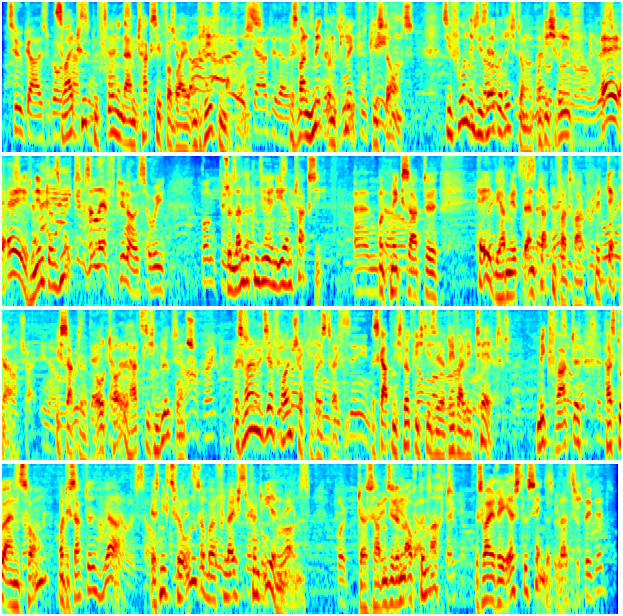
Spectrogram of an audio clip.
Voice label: VoiceOver, maenner; arte

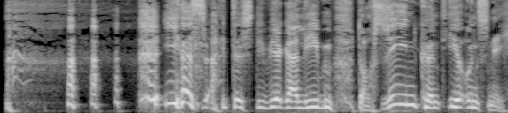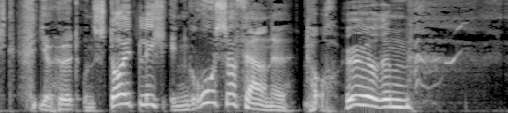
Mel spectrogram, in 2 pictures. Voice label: froehlich, maenner

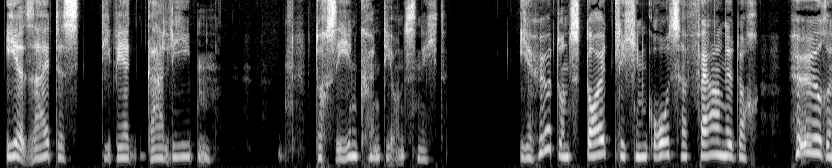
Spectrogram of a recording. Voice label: Gedicht traurig; sprecher; frauen

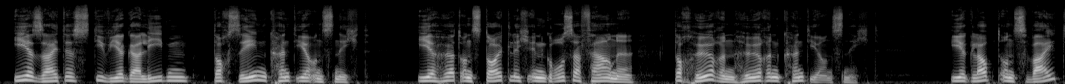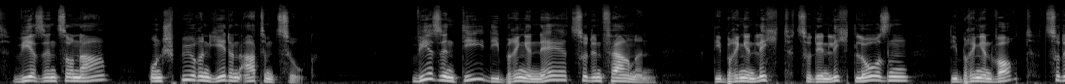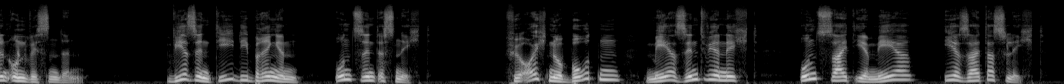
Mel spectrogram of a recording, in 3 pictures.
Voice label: sachlich, maenner

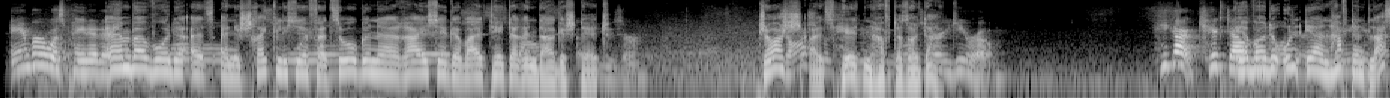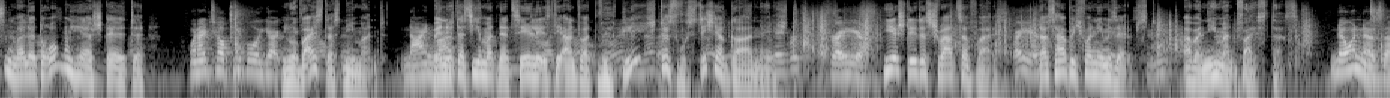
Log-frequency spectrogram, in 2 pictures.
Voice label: Voice Over, frauen; sprecher; Bekenntnisse einer Mörderin

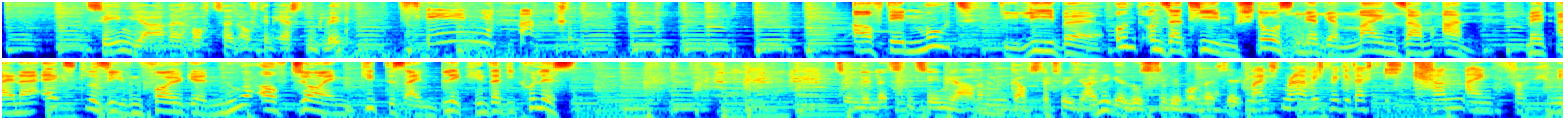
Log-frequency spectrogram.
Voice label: Trailer, maenner; Joyn; Hochzeit auf den ersten Blick

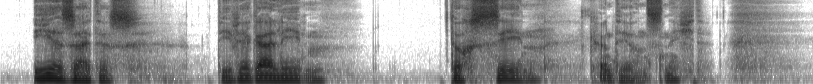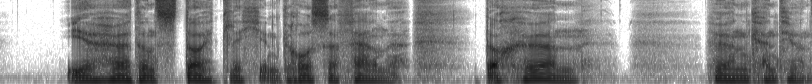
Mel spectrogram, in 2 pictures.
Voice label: poetisch, maenner

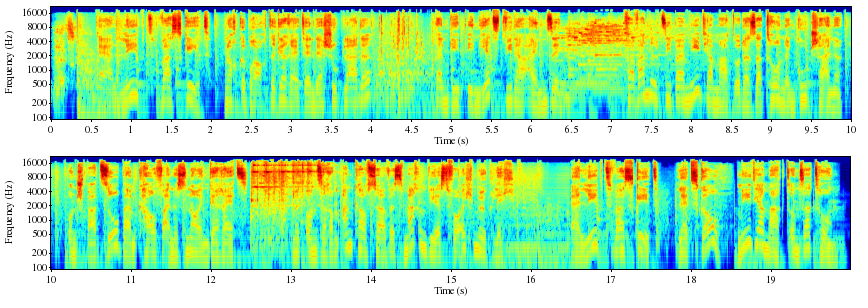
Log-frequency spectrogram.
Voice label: Spots Off; Ankaufservice

